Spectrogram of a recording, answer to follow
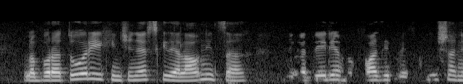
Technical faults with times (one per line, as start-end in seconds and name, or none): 2.83-4.37 speech suppressed in double talk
